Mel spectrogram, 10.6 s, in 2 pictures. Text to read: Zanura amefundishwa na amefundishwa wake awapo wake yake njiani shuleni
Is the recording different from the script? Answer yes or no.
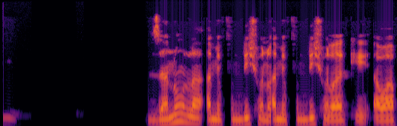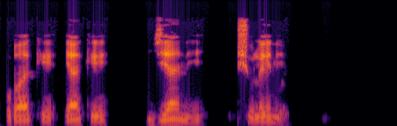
no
